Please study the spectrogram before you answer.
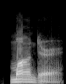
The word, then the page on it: maunder: American English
